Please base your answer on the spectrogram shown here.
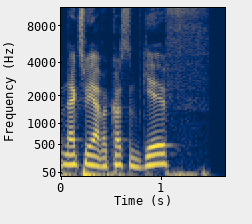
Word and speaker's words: GIF: we have a custom gif with a soft g because jif is a peanut butter but we won't get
